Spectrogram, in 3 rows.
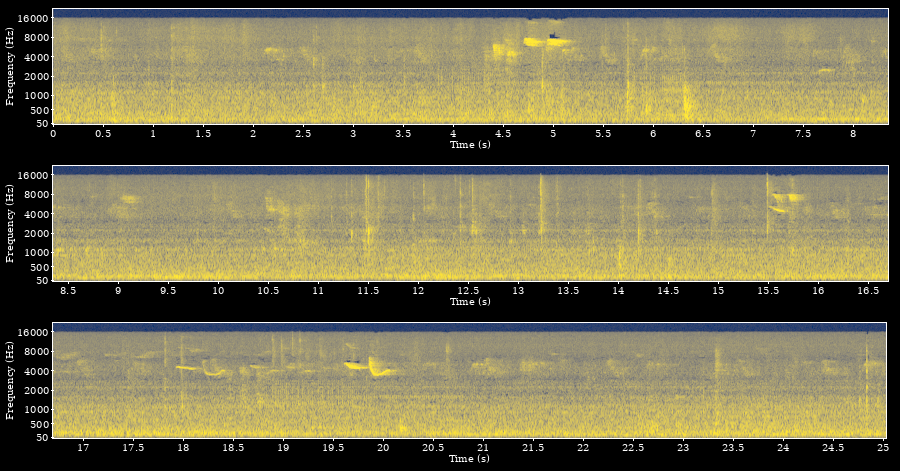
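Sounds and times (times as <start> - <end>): bird chirps: 4.4 - 6.8, 15.5 - 25.0.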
